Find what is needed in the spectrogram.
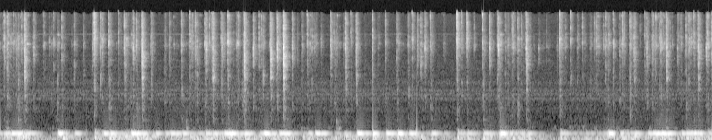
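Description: Typing on a computer keyboard: a fast, irregular run of key clicks.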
